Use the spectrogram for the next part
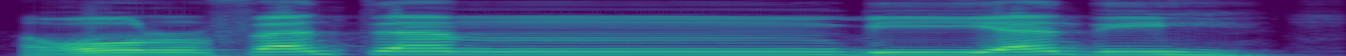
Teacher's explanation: یہاں تنوین کے بعد با ہے اور تنوین کو ہم نے میم کے ساتھ چینج کر دیا ہے تو اس کو کہا جاتا ہے اقلاب، غرفة بیدہ، اور آگے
